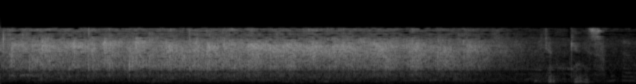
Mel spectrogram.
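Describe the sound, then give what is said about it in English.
A church audience cheers and applauds as two people come up to share, a dense wash of clapping with some cheering mixed in, holding strong for about six seconds before tapering off into scattered claps and a few voices. “You can cheer for them as they come on up.”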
